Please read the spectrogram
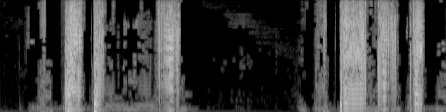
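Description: A man speaking into a hand-held microphone in short phrases, with a pause of about a second in the middle.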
